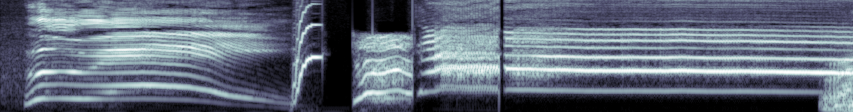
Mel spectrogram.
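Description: High-pitched, sped-up cartoon character voice: a falling whine, a quick rising glide about a second and a half in, then a long, steady high scream of fright held to the end.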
